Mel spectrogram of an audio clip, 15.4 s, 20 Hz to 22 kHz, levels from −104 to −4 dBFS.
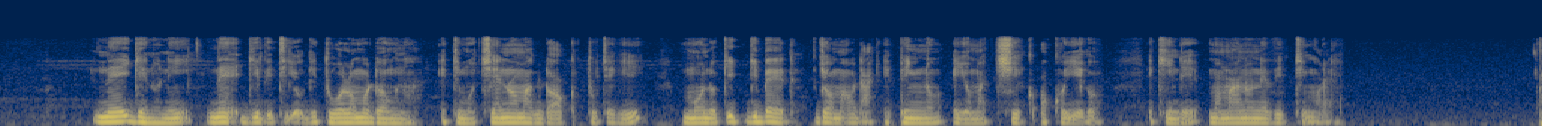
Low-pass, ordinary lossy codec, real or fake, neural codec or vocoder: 7.2 kHz; none; real; none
